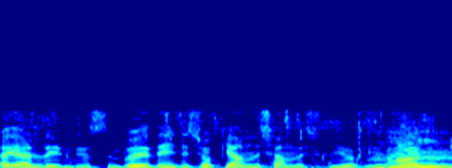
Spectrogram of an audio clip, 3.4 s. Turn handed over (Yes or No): Yes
